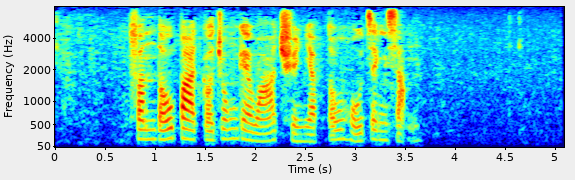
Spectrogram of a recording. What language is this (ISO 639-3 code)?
yue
